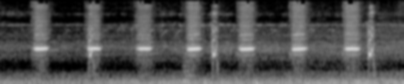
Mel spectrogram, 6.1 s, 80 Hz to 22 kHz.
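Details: Young Dakhni grey francolin, not yet a full-grown teetar, calling outdoors near its keeper: a steady series of eight short, clear, level whistles, roughly one every 0.8 seconds, with a faint click between two notes.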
